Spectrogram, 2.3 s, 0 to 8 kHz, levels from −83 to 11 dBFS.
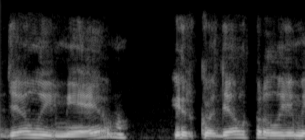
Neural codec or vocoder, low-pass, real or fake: vocoder, 44.1 kHz, 128 mel bands, Pupu-Vocoder; 7.2 kHz; fake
